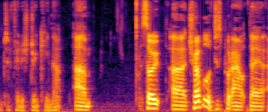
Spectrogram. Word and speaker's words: Treblle: said it was Treblle, which It is Treblle. I shouldn't make fun of the name, but it's so hard. I don't know how to say it. I've noticed that in the notes, it doesn't like the way that it's spelt. Sorry, Treblle. It's 2 L's, 1 B. For those that need to know, or those that need to put it into Google.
